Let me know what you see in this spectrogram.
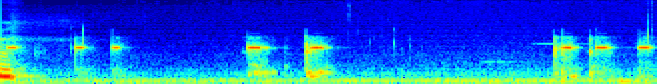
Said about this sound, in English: Sounds like he's ringing somebody up at the moment. Yes, I hear a cash register.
